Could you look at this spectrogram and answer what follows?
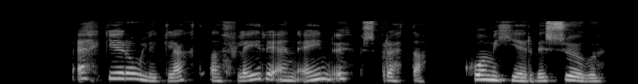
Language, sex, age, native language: Icelandic, female, 40-49, Icelandic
